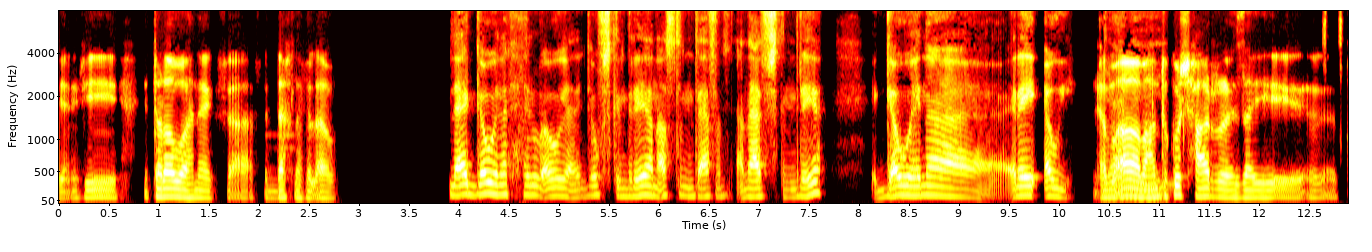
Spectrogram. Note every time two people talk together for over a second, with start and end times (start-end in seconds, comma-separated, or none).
none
